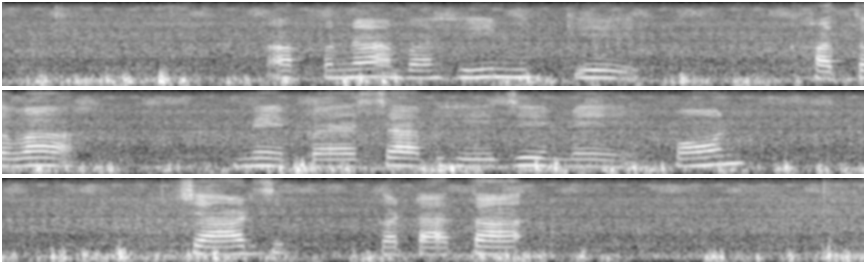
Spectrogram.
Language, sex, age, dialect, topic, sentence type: Magahi, female, 31-35, Southern, banking, question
